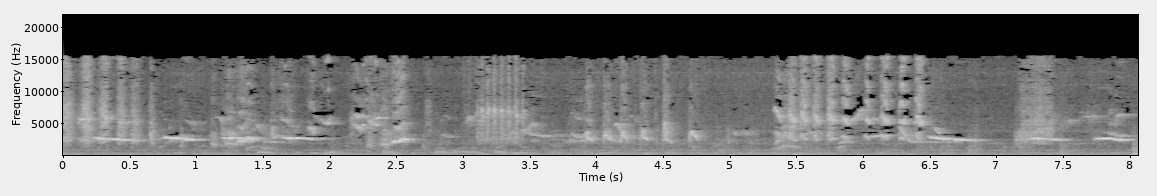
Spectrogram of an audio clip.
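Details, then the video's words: A spotted cucak cungkok bulbul in Bandung, early 2022, still being tutored with other birds' songs such as parakeet, sings bright whistled phrases sliding up and down in quick bursts, with clicking and rustling between. "Cungko trotol gacor"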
